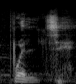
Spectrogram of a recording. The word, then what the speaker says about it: puelche: el pueche. ¿Se dice así? Puelche. Pueche.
